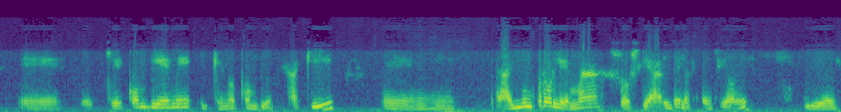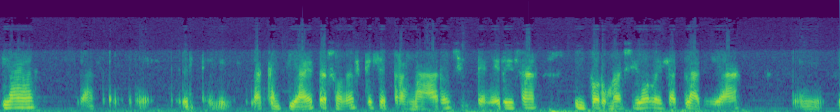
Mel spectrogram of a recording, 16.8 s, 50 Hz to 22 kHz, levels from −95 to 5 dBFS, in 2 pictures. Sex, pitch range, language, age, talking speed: male, 90-135 Hz, Spanish, 30-49, 120 wpm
